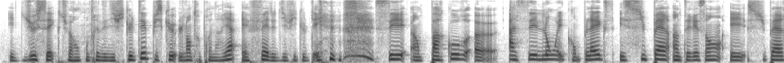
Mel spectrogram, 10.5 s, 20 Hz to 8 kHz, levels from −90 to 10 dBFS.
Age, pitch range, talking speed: 20-39, 170-210 Hz, 160 wpm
